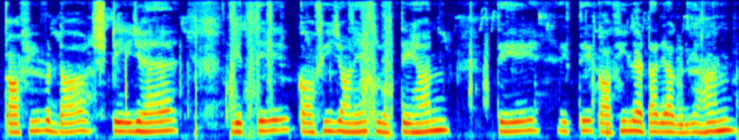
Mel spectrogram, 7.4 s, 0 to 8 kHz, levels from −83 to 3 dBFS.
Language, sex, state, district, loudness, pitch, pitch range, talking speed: Punjabi, male, Punjab, Kapurthala, -16 LUFS, 195 Hz, 185-210 Hz, 130 wpm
